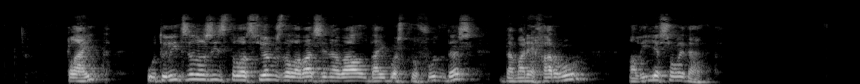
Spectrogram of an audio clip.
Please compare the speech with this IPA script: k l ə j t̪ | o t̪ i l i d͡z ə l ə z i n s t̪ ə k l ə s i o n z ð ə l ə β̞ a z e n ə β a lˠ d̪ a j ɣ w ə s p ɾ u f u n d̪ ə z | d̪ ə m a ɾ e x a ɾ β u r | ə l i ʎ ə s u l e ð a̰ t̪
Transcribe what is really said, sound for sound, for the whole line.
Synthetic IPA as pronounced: k l a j t̪ | u t̪ i l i d͡z ə l ə z i n s t̪ ə l ə s i o n z ð ə l ə β̞ a z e n ə β a lˠ d̪ a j ɣ w ə s p ɾ u f u n d̪ ə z | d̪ ə m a ɾ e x a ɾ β u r | ə l i ʎ ə s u l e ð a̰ t̪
